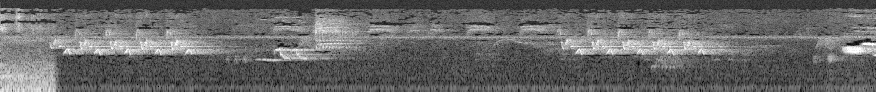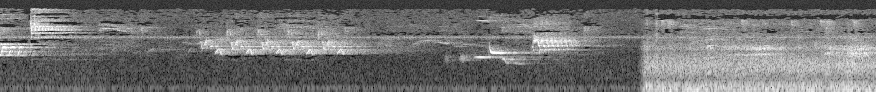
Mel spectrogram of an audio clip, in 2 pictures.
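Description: Bird song over a very quiet background: a short trilled phrase repeated three times, about five seconds apart, with single chirps in between. Near the end the birdsong gives way to a steady rushing noise.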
